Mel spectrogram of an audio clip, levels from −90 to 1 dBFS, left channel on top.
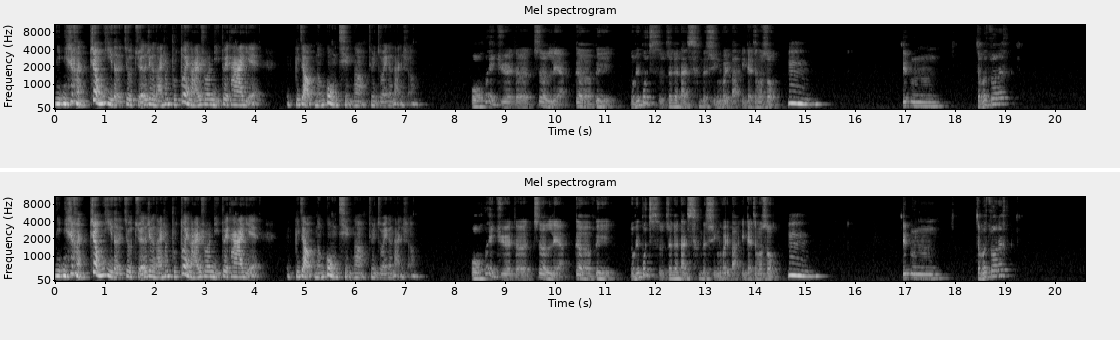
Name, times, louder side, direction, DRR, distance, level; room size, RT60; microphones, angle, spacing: voice 1, 0.0-4.0 4.8-7.3 14.7-15.3, equal, 10° right, 2 dB, 0.9 m, -31 dB
voice 2, 8.3-11.2 11.5-14.4 17.0-17.7 18.4-19.3, right 3 dB, 45° right, 1 dB, 2.4 m, -40 dB
9.2 x 7.7 x 6.8 m, 0.40 s
head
